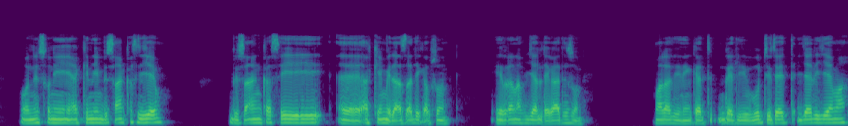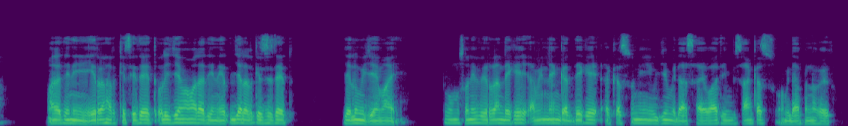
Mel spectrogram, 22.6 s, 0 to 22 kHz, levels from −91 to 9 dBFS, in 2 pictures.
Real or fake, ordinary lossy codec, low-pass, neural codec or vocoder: fake; none; 7.2 kHz; vocoder, 22.05 kHz, 80 mel bands, Vocos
